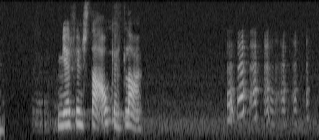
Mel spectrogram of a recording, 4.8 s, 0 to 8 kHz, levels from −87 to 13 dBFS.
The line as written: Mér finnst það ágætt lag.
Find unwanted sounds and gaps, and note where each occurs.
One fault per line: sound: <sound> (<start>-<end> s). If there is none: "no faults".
sound: laugh (3.4-4.7 s)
